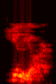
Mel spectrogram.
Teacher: the Greek pronunciation, the CH is a guttural sound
